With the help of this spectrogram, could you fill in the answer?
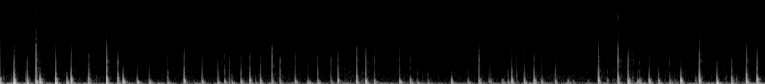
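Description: Acrylic nails tap and scratch the face of a round, solid cork trivet. The result is a quick, uneven run of dozens of dull, low thuds with a soft scratchy edge, each dying away almost instantly with no ring.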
